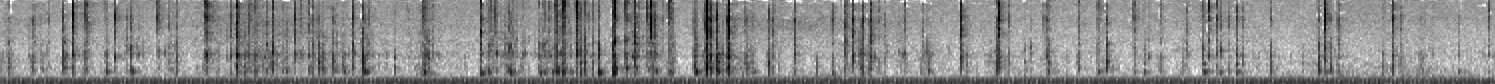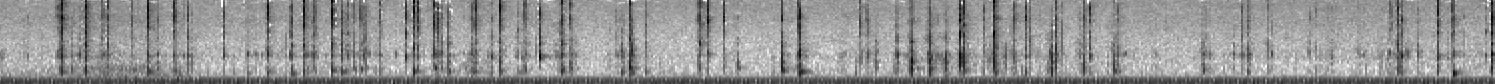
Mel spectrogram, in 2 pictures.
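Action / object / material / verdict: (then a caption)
flick / silicone bristle scalp brush / silicone / none. Long nails pluck and scratch the silicone bristles of a small pink heart-shaped scalp massager brush in rapid flicks above a fluffy microphone. The result is a dense, continuous stream of crisp, bright ticks and scratchy crackles, a little busier in the first few seconds, over a steady low hum.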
